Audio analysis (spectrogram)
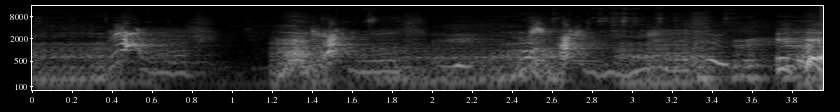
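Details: Two pet dogs, Riley the miniature schnauzer and Buddy the lhasa apso, growl during a tug-of-war over a rope toy; rough, gremlin-like growls and short barky bursts break up with a brief pause, while people talk and exclaim throughout.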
